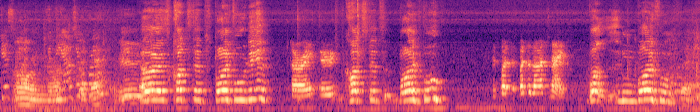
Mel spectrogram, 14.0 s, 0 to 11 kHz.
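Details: Dysarthria in a 32-year-old man with cerebral palsy since birth who depends on 24-hour care; a caregiver says it worsens when he is tired.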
